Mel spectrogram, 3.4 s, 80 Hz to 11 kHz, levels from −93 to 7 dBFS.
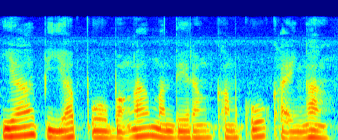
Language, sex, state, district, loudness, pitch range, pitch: Garo, male, Meghalaya, West Garo Hills, -15 LUFS, 115-140 Hz, 120 Hz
